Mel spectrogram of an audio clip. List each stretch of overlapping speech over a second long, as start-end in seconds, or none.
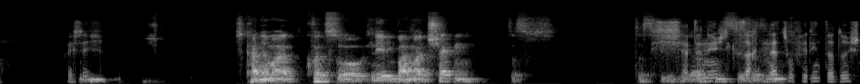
6.5-8.0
